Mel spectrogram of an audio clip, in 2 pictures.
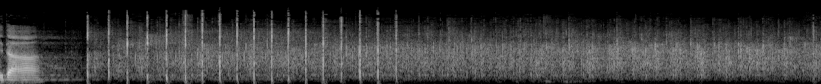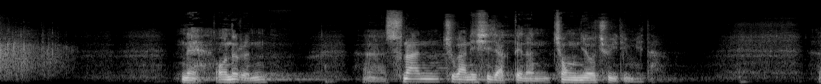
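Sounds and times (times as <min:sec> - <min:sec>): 
speech: 0:00.0 - 0:00.5, 0:10.0 - 0:11.0, 0:11.8 - 0:14.9
audience applause: 0:00.8 - 0:09.0.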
